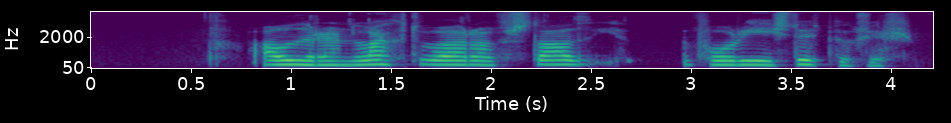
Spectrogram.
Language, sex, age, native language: Icelandic, male, 11, Icelandic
